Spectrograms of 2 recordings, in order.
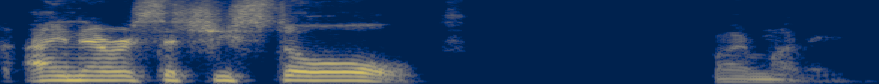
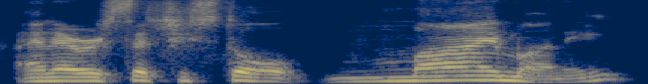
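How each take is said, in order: First: The word 'stole' carries the main stress. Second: The word 'my' carries the main stress. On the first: It was given, not taken. "It wasn't stolen, it was given" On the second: It was someone else's money. "It wasn't my money that was stolen, it was theirs"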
